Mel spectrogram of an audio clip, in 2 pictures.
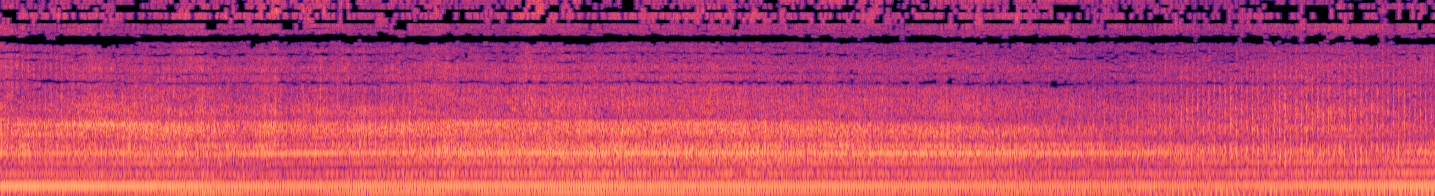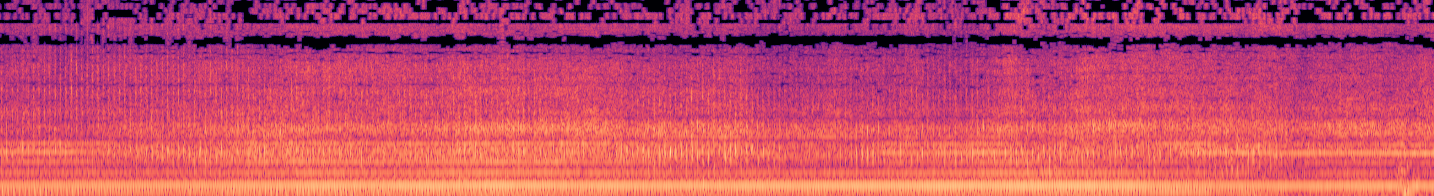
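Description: Small open-frame single-seat helicopter hovering low, its engine and rotor running with a steady drone that grows a little louder in the second half.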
